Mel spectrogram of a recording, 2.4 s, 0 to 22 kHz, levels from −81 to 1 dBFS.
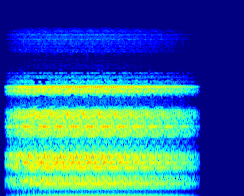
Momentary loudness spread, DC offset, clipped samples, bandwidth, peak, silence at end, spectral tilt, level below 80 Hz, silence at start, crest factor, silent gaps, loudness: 12 LU; under 0.1%; under 0.1%; 13 kHz; -6 dBFS; 0.45 s; -2.5 dB/octave; -60 dBFS; 0.05 s; 14 dB; none; -18 LUFS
